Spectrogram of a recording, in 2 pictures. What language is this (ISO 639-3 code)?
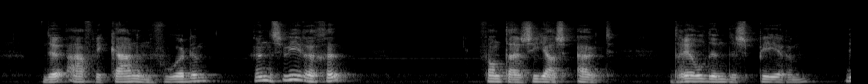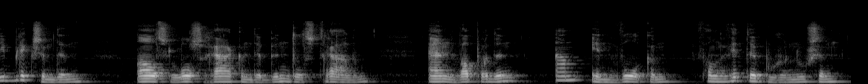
nld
